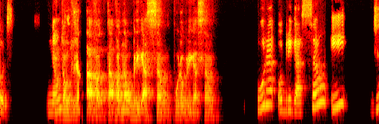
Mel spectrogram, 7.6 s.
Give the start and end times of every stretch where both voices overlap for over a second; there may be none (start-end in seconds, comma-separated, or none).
none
